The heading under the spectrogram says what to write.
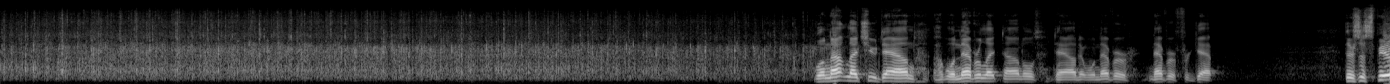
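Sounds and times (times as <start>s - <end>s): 
crowd applauding: 0.0s - 8.6s
speech: 8.2s - 12.2s, 13.4s - 13.9s.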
